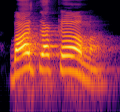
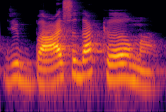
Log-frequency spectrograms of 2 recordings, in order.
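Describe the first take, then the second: First: Baixo da cama without "de", "baxdacama"; mineiro clipped. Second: Said in the usual way. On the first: Shown as a demonstration. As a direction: cut the de off debaixo.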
